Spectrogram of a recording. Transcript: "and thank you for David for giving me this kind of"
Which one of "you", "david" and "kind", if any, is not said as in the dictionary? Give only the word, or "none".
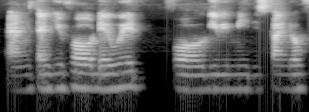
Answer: david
